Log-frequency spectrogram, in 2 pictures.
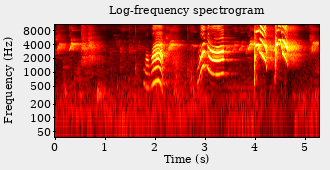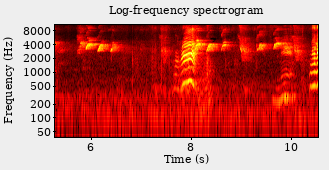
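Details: Talking pet parrot saying "mummy" and "mitthu": bursts of harmonic, speech-like syllables with rising and falling pitch, spaced a second or two apart, mixed with short high squeaks.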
